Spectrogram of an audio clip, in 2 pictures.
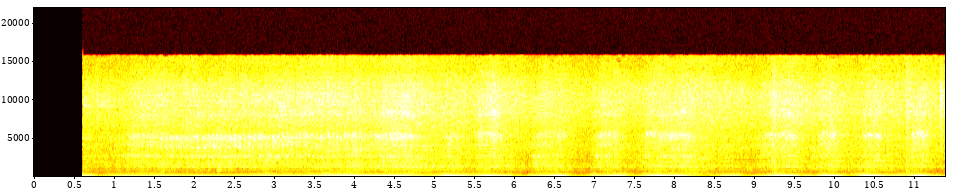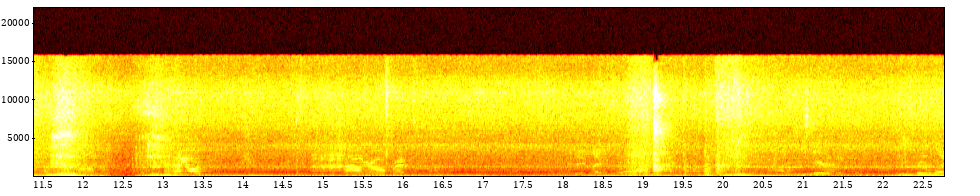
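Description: Off-road vehicle engine revved repeatedly, its pitch rising and falling in quick surges, then dropping about halfway through to a steady idle, with distant voices calling over it.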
